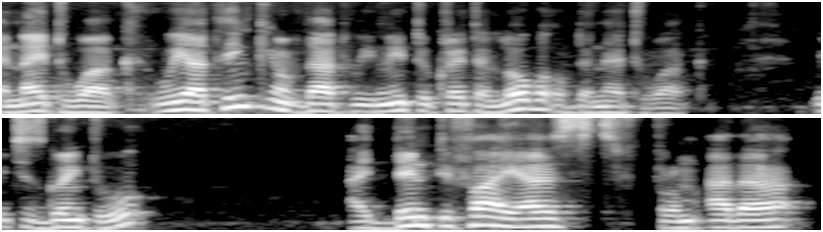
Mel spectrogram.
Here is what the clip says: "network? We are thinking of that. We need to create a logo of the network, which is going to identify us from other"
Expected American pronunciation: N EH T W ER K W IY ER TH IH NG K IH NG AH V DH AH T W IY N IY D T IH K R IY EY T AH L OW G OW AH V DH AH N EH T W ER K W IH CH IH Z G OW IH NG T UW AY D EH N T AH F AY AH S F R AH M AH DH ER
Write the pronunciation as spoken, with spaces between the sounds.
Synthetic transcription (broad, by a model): N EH T W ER K W IY ER TH IH NG K IH NG AH V DH AH T W IY N IY D T IH K R IY EY T AH L OW G OW AH V DH AH N EH T W ER K W IH CH IH Z G OW IH NG T UW AY D EH N T AH F AY AH S F R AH M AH DH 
